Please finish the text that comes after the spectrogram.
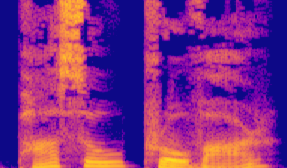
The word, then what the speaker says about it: posso provar: Posso provar? Pronunciation, P-O-S-S-O, pro-V-A-A-R.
